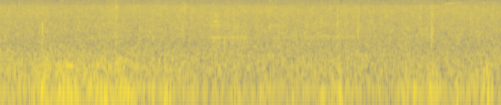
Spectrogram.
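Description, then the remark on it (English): Heavy rain pours steadily, a dense, continuous hiss with a deep rumbling undertone and occasional faint splatters, with no voices over it. “It's pouring rain as the five of you stare at this new automaton.”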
